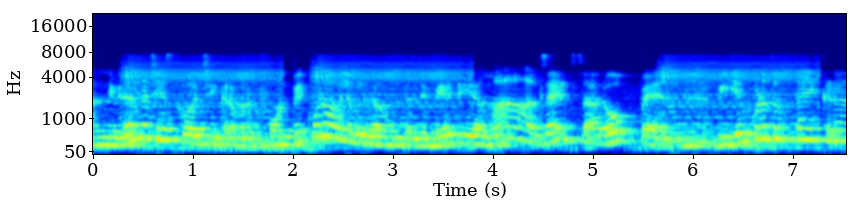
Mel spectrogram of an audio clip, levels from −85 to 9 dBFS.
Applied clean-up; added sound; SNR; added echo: none; Accordion; 12 dB; reverberation time 0.6 s.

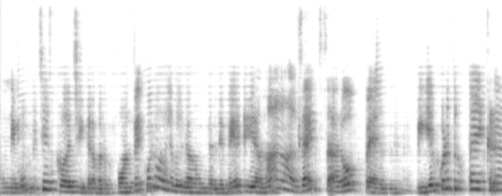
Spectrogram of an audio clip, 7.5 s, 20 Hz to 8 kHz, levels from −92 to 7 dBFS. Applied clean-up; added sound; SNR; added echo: neural mask model DeepFilterNet 3.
